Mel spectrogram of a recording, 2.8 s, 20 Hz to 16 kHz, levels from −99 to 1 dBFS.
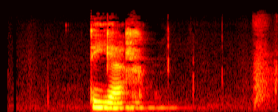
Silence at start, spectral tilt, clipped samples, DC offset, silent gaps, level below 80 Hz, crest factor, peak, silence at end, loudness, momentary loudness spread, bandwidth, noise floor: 0.9 s; -5.5 dB/octave; under 0.1%; under 0.1%; none; -70 dBFS; 22 dB; -4 dBFS; 0.15 s; -22 LUFS; 26 LU; 9 kHz; -67 dBFS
